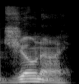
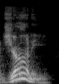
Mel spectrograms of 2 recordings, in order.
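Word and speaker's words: Johni: But Johnny's name is pronounced Jonai.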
